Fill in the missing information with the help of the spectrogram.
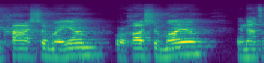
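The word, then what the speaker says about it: שמים: My help from Yahweh, who made, and then you have Shamayim, or Shemayim, as we pronounce it sometimes, H8064, which means heaven.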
